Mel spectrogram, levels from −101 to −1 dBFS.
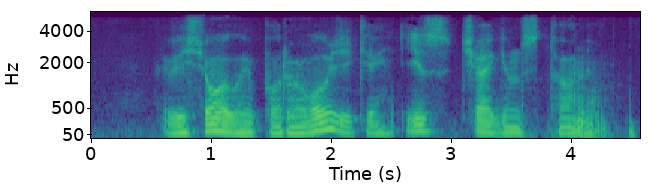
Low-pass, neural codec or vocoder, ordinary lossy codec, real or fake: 5.4 kHz; codec, 16 kHz, 2 kbps, X-Codec, WavLM features, trained on Multilingual LibriSpeech; AAC, 48 kbps; fake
